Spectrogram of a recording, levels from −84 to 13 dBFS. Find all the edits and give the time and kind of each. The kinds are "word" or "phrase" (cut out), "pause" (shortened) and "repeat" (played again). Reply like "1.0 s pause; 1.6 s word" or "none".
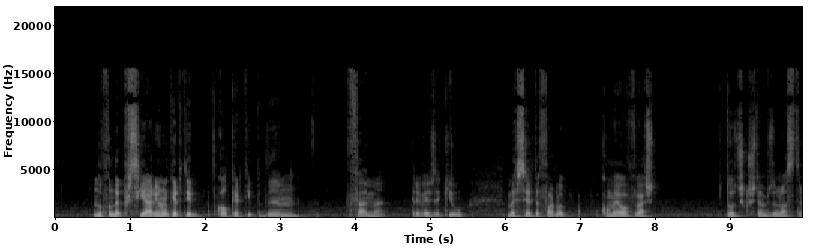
none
